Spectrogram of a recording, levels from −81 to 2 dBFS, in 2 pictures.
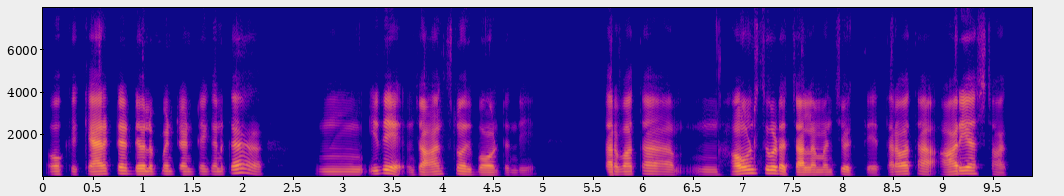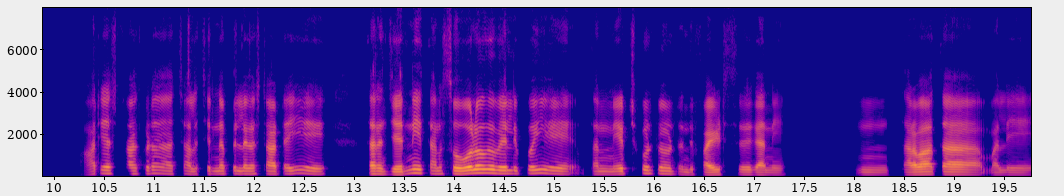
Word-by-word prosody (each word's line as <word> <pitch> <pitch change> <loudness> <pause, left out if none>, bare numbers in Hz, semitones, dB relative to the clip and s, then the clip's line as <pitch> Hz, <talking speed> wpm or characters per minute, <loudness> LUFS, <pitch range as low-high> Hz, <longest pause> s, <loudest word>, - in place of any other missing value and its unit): Okay. 125 - -11
Character 130 +3 +6
development 130 0 0
అంటే 125 +1 -9
గనక, 125 +5 -6 0.9
హ్మ్. 120 -1 -8 0.2
ఇదే 160 +1 +5 0.3
'జాన్‌ 120 +4 +2
స్టోరీ' 130 -5 -1
బావుంటుంది. 100 -1 -4 0.8
తర్వాత 125 +4 0 0.6
హ్మ్. 115 -1 -12
'హౌండ్స్' 160 +8 +4
కూడా 160 - +5
చాలా 110 0 +5
మంచి 110 0 -8
వ్యక్తే. 105 -2 -9 0.2
తర్వాత 130 +3 +1 0.3
'ఆర్యా 145 +3 +6
స్టార్క్'. - - -11 0.7
'ఆర్యా 155 +3 0
స్టార్క్' 140 0 -6
కూడా 160 - -5 0.2
చాలా 130 -2 -6
చిన్న 135 0 -4
పిల్లగా 135 -2 -1
స్టార్ట్ 130 -1 -1
అయ్యి, 150 +1 -3 0.6
తన 135 0 +5
జర్నీ, 135 +9 +3
తన 140 -1 -3
సోలోగా 165 +6 +7
వెళ్లిపోయి, 155 +3 0 0.4
తను 130 0 -7
నేర్చుకుంటూ 140 +4 -3
ఉంటుంది. 120 -4 -11
ఫైట్స్ 110 +2 0 0.2
గానీ, 105 -1 -2 0.8
హ్మ్. 110 -1 -11 0.2
తర్వాత 120 +3 +3 0.5
మళ్లీ 105 0 -10
130 Hz, 125 wpm, -25 LUFS, 115-145 Hz, 0.9 s, సోలోగా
